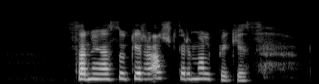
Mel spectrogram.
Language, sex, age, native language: Icelandic, female, 20-29, Icelandic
